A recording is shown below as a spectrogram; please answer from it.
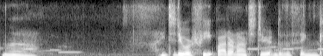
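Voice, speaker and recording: Over some background noise, a woman with a low voice and fairly even intonation speaks quickly. She's a streamer drawing live, chatting casually in a rambling, self-critical way.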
